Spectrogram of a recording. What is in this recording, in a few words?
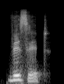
"visit", Indian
